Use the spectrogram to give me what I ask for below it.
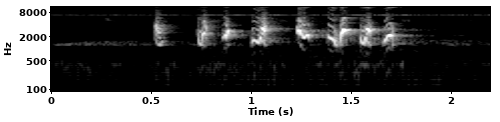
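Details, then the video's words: Lure song of a bulbul, a rapid run of eight or nine liquid, gurgling notes that rise and dip, closing on a slightly lower note, with a faint steady hum beneath. "Suara pikat merbah lekir gacor"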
